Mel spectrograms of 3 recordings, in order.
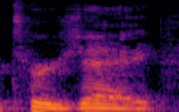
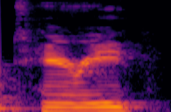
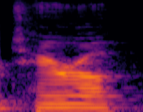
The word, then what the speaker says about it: Terje: I know it looks like Terge or Terje. I think pronounced more Terry or Tara, whatever.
